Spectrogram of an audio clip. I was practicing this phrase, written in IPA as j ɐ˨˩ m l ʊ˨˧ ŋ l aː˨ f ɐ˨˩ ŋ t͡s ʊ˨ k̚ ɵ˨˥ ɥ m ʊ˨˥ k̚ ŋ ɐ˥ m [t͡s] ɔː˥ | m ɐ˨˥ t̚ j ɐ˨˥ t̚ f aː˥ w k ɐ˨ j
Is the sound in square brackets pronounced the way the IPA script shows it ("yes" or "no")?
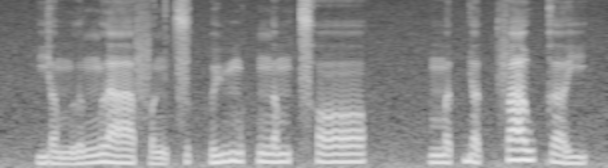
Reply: no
